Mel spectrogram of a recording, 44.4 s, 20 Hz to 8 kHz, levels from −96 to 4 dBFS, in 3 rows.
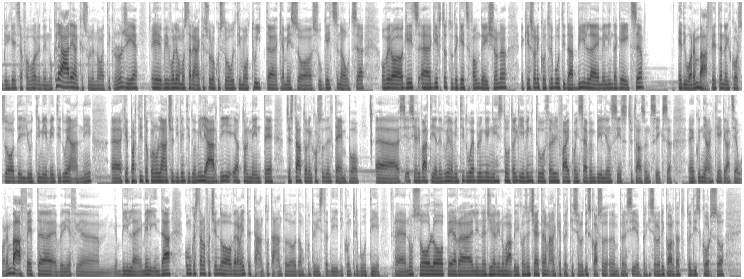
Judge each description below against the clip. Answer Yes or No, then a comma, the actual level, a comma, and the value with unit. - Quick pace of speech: Yes, fast, 185 wpm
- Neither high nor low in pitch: No, low, 125 Hz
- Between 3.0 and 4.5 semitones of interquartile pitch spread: No, narrow, 2.6 semitones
